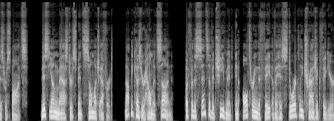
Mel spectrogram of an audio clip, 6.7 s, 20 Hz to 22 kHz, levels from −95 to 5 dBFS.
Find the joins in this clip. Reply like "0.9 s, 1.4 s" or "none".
none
